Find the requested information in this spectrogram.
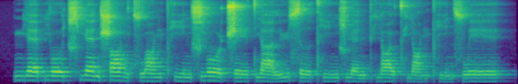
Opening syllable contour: high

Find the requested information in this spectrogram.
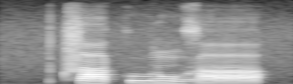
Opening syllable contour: high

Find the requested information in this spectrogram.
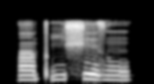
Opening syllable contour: low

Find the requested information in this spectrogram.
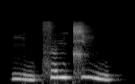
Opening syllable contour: low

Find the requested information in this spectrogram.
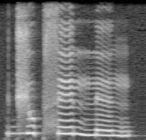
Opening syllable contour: high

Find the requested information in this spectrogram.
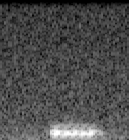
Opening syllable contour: high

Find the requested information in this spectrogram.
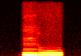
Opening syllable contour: high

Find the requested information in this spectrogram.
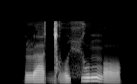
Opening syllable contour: low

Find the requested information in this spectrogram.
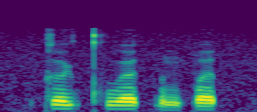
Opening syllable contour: high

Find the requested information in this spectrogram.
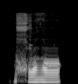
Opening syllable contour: high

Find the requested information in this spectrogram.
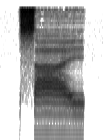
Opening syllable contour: high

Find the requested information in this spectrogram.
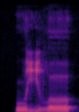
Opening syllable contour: high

